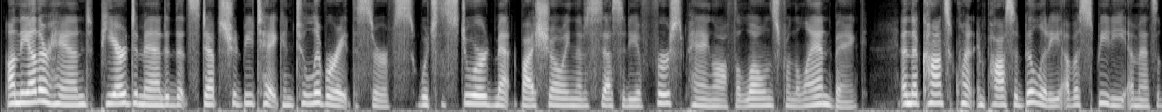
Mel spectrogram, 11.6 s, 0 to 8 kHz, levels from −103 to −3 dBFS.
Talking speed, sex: 210 wpm, female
